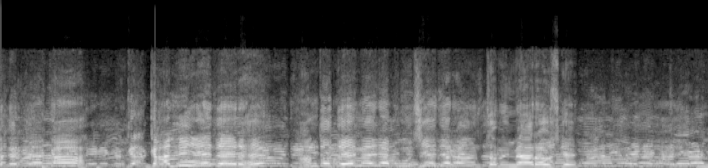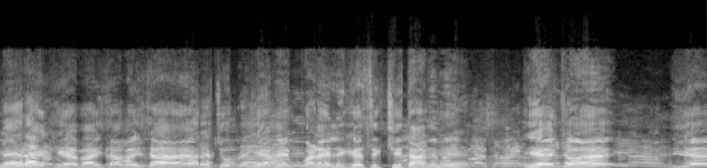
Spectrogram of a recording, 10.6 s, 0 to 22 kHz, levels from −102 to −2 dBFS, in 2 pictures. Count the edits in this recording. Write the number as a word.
zero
